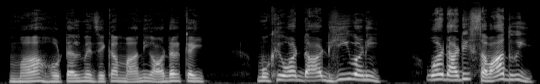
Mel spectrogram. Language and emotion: Sindhi, happy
